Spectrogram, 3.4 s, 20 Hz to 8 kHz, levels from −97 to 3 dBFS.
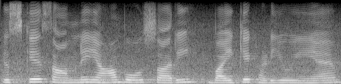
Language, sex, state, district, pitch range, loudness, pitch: Hindi, female, Uttar Pradesh, Shamli, 205-230 Hz, -16 LUFS, 225 Hz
